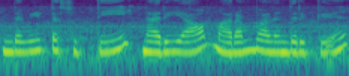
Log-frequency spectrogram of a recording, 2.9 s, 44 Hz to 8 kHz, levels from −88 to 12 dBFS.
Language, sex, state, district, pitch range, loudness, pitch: Tamil, female, Tamil Nadu, Nilgiris, 230-260 Hz, -12 LUFS, 235 Hz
